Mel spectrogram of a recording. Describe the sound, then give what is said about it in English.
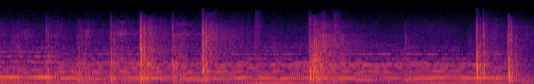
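Two women cadets in an unarmed high school drill competition slap their bodies and march in unison, making many sharp hand slaps and dull foot thuds in an uneven rhythm, with a few louder accented hits. “Without rifles, two women cadets wear white belts over their dark blue jackets. In unison, they slap their bodies and march.”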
